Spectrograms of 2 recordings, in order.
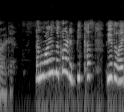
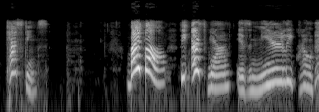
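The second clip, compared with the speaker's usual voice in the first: slow, bright storybook read-aloud; reading to children; 9 dB louder, slower than usual. Acted. Teacher reading a picture book to children, slow storybook voice. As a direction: read it out slowly for the little ones.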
